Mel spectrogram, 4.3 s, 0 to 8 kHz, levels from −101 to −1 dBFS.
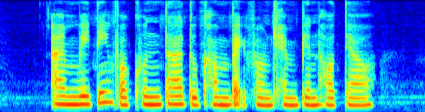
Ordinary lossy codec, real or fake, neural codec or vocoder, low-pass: none; real; none; none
